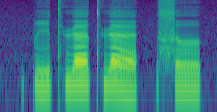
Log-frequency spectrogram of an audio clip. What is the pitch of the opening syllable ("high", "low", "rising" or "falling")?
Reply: rising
